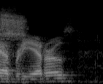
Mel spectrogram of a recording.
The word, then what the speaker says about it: Caballeros: It's this boat ride, and you see like, I can't remember pronounce it, the Three Caballeros? – Caballeros? – Caballeros.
